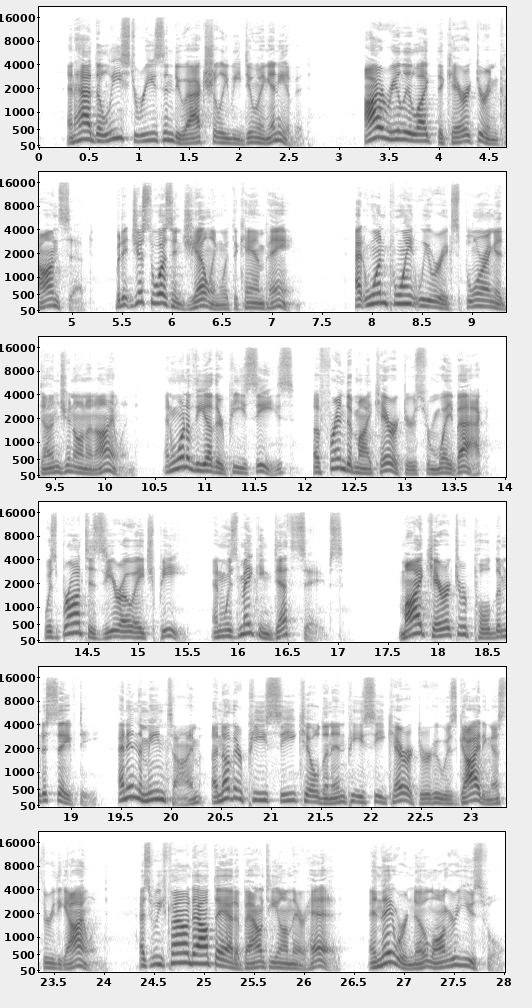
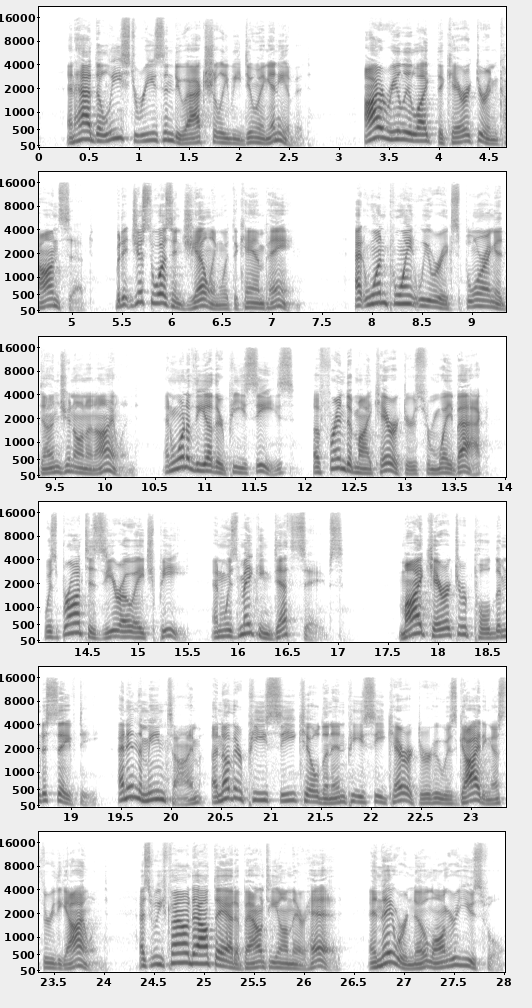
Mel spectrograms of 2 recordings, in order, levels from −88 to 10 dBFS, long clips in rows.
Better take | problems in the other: neither | none

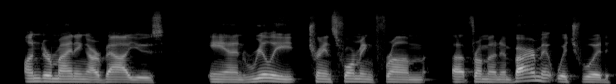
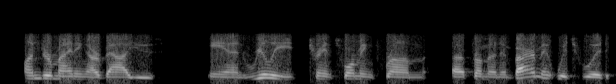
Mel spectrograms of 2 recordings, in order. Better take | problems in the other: first | phone-call audio; poor line; nothing above 4 kHz

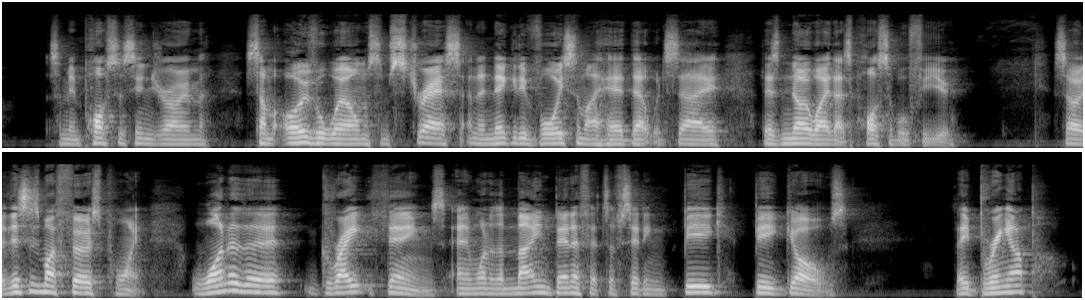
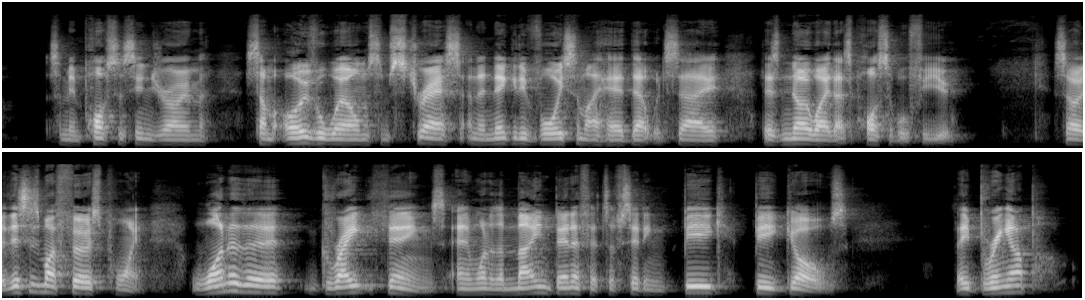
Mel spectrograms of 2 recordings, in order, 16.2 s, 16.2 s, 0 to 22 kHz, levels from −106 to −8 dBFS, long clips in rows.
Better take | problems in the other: first | thin; somewhat; fading below 300 Hz

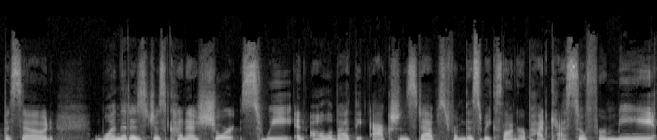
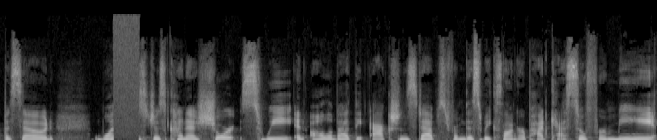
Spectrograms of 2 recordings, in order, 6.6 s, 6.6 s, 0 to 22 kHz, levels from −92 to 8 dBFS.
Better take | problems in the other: first | audio cutting out; filled with static; at 1 s

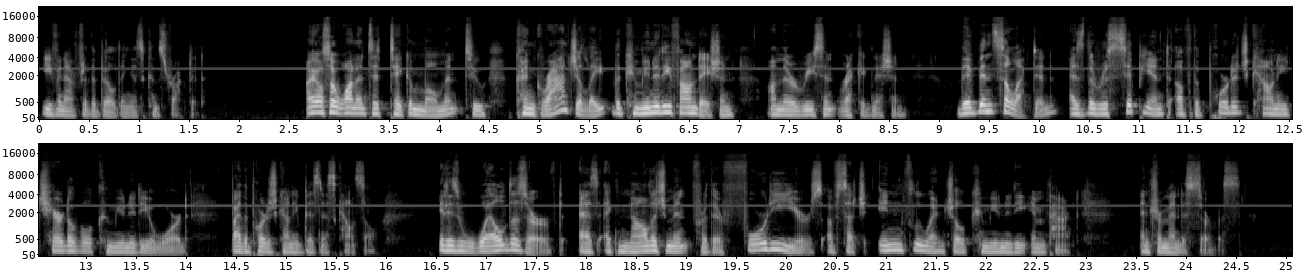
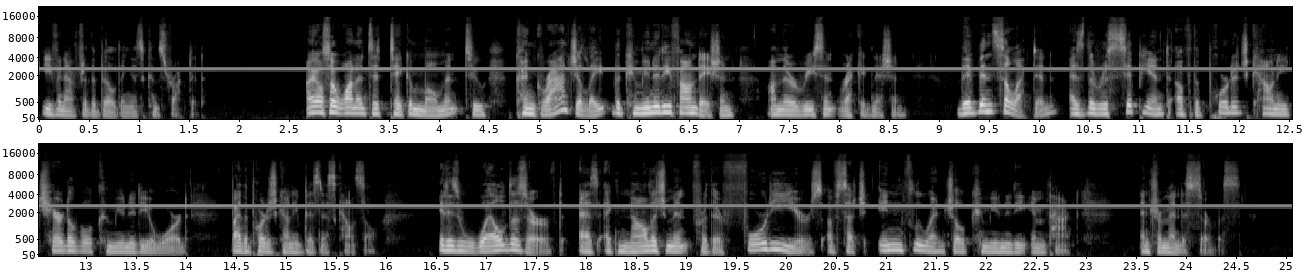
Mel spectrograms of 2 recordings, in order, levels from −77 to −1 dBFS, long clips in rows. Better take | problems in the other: first | high-pitched whine; loud; throughout; 2.5 kHz, 8 dB below the speech; faint in the first

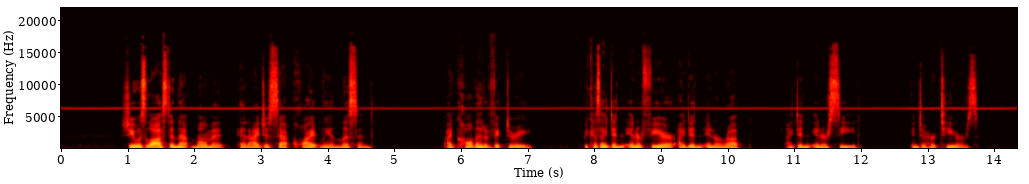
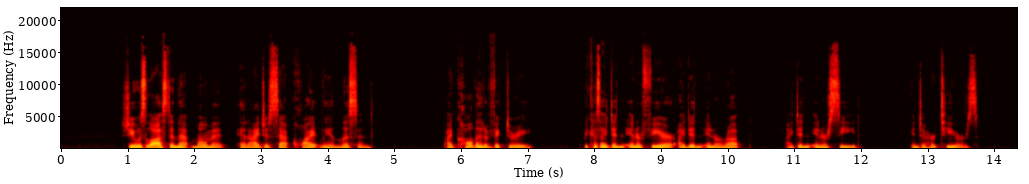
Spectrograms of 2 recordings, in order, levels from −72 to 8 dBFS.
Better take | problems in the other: second | high-pitched whine; faint; throughout; 6.5 kHz, 25 dB below the speech

